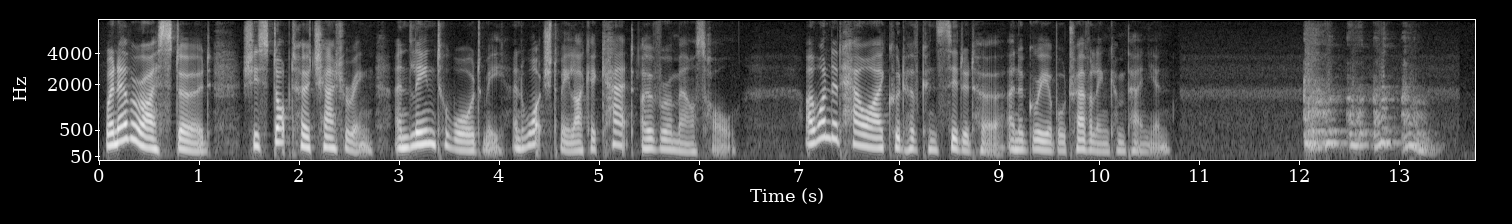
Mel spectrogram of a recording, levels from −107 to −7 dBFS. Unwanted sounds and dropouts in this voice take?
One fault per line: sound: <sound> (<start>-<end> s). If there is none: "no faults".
sound: throat clearing (12.0-13.5 s)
